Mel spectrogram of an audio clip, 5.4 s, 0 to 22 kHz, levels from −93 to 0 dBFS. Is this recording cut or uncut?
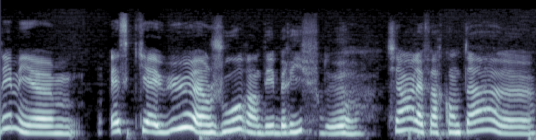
cut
